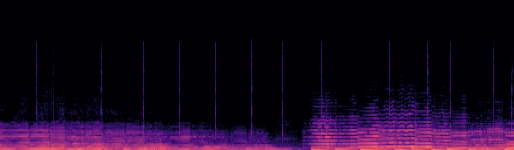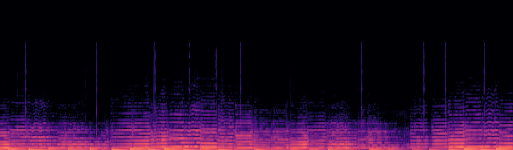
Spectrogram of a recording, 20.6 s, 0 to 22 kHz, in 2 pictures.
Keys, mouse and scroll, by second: 6.4 alt+click, 10.2 alt+click, 10.7 alt+click, 11.7 alt+middle click, 11.9 scroll down 1, 12.2 alt+click, 18.8 right click.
